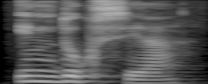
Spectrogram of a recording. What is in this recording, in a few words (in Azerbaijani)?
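"induksiya", Azerbaijani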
